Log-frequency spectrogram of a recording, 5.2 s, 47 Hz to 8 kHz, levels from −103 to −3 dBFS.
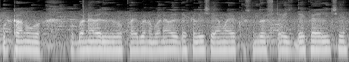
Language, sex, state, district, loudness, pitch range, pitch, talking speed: Gujarati, male, Gujarat, Gandhinagar, -21 LUFS, 125-130 Hz, 130 Hz, 135 wpm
